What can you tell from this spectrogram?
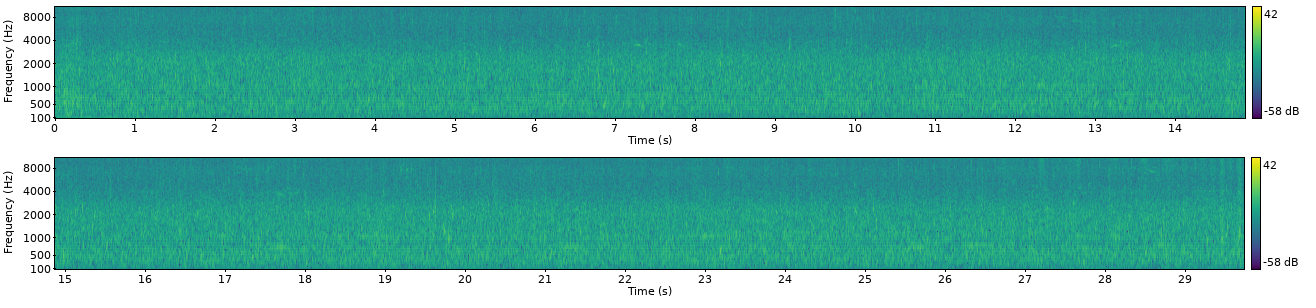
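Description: Shallow brook running over flat rock shelves: a steady, even rush of water.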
